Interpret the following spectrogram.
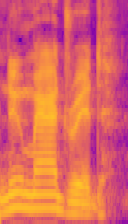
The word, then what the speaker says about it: New Madrid: Earlier, I referred to the earthquake zone in the Midwest as the New Madrid zone. Of course, that's my European background, and you pronounced it correctly, which in fact I did know. I did know how to pronounce it. It just slipped my mind.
